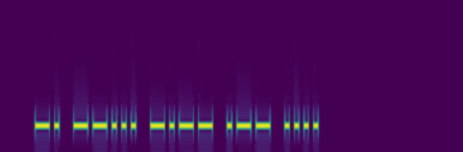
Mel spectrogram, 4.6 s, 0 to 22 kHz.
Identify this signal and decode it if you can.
Morse code, heard as a keyed tone, about 33 wpm, 700 Hz. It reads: N7YWH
